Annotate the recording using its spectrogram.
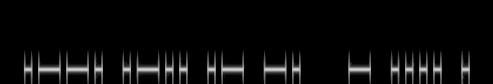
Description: Morse code, heard as a keyed tone, about 17 wpm, 700 Hz. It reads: PLAN THE
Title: Sentences from Top 1400 Words 17wpm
